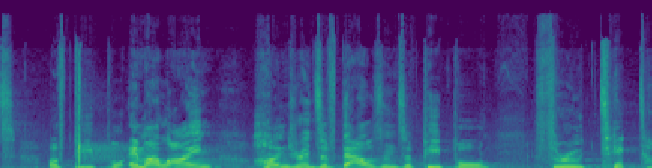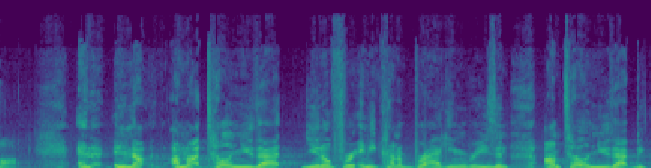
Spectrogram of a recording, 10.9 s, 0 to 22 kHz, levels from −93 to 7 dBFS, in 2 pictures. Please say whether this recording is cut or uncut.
uncut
